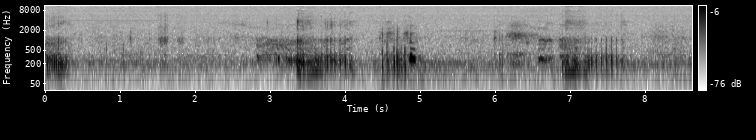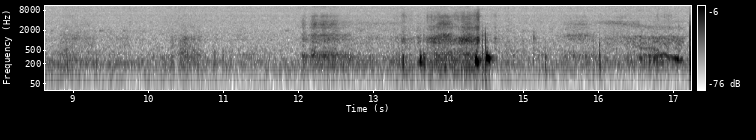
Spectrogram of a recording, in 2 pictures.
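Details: An English bulldog snuggled on a bed snores in rough, rumbling breaths with pauses in between.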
